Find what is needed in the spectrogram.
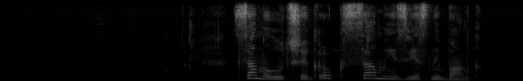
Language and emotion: Russian, positive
